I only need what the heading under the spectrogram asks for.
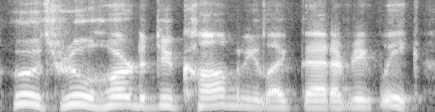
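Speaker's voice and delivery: mocking whine. Ranter imitating the show's defenders, high mocking voice. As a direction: parrot their excuse in a put-on voice. Mimicking excuses of comedy defenders.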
